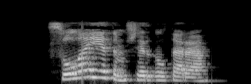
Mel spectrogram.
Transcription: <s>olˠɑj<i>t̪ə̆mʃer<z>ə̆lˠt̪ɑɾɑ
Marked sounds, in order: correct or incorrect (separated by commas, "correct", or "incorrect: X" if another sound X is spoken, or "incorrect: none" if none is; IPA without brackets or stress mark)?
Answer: correct, incorrect: e, incorrect: ɣ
